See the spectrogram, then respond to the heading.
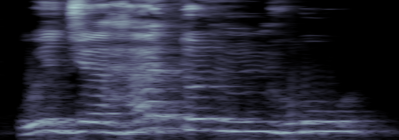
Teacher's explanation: Izhar halqi. Masuk izhar ni itu kita baca dengan terang, jelas, tanpa dengung.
